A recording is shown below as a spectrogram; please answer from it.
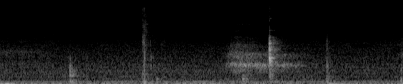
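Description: A few light clicks and knocks of a metal cocktail shaker being handled, its small cap taken off and set down on the table, with a short scraping sound between them. A low steady hum runs underneath.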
